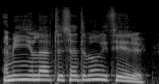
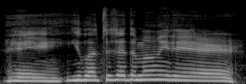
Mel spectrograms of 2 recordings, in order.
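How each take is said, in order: First: Put-on high, fast squeaky-kid correction. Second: Put-on high-pitched nine-year-old complaining; high kid voice. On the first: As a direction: redo it quickly as a whiny little kid. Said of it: "I'd be like". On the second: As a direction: squeak it out like a little kid. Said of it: "'Cause I talked like that when I was nine".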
